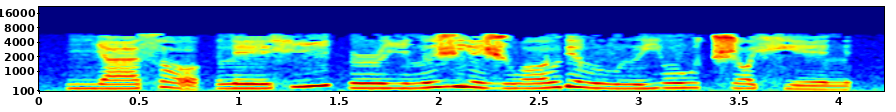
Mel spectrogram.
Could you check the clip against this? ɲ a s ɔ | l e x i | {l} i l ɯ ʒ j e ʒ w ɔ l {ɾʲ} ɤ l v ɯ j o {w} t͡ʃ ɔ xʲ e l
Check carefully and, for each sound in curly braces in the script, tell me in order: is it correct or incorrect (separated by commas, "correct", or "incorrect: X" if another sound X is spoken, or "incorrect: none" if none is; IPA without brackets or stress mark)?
incorrect: ɹ, correct, correct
